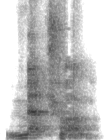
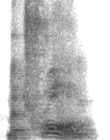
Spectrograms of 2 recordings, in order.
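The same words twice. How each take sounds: First: Said in the usual way. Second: Metron with a long, full "trone" ending; Shatner's pronunciation. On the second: Retold or imitated. Host showing how Shatner says the word, Metron ending in "trome". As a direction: say Metron like Shatner, rounding the last vowel to "oh". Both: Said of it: "the way Shatner pronounces the word".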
